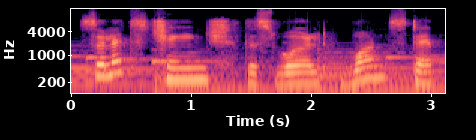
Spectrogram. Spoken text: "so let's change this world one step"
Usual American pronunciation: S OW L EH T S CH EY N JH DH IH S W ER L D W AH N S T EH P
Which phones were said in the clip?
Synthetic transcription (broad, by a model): S OW L EH T S CH EY N JH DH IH S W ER L D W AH N S T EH P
